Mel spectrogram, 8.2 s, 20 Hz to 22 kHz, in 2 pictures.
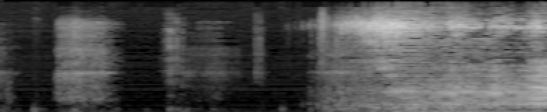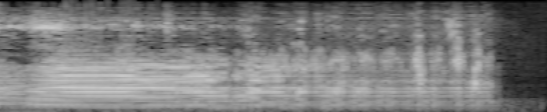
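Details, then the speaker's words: Volvo V70 heater blower refitted after its faulty resistor was replaced. A loud rushing roar with a rough warbling hum comes from the slightly broken fan vibrating in its housing. It may need a new fan shroud; it is quiet at half speed. "awful now the reason it sounds like that is cuz I know that the fan is slightly broken so it's h vibrating so it'll probably end up needing a new fan shroud or whatever"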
